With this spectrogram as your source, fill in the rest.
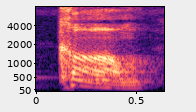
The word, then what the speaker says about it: calm: CALM, क्या पढ़ेंगे इसे? काम, ना कि काल्म।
